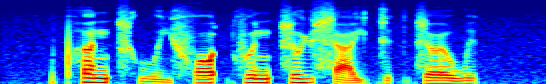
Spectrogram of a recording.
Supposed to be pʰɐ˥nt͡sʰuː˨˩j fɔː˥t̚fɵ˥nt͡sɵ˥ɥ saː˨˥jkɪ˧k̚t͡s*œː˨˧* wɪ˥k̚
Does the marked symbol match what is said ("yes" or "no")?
no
